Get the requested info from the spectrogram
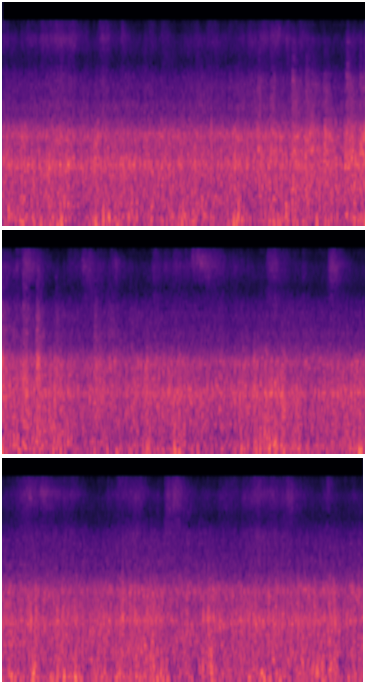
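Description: Konkan Railway passenger train running through a rock tunnel, heard from an open coach doorway: a steady, loud noise of wheels on rail and rushing air, enclosed by the tunnel walls.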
